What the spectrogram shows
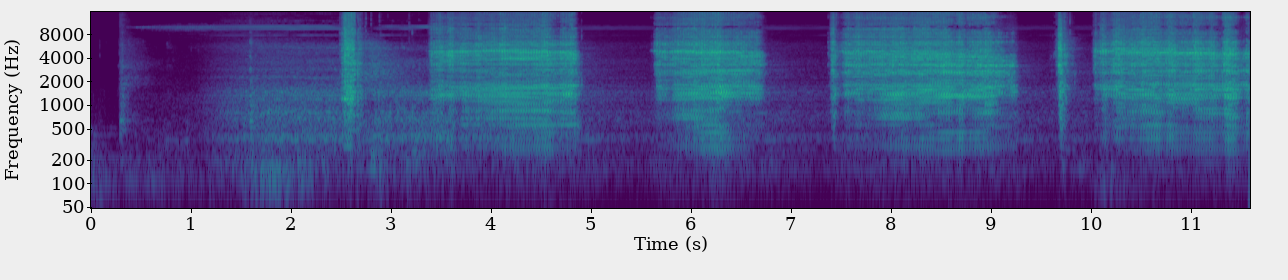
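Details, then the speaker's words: Wood lathe turning a burl-and-resin sphere with a half-inch fingernail-grind bowl gouge: bursts of harsh rattling chatter while working the bottom; a negative rake scraper can clean it up. "you kind of hear that chatter with a bull when not negative rate will sometimes shatter on you"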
